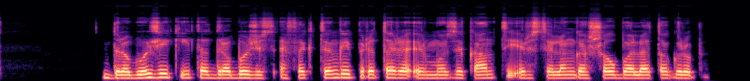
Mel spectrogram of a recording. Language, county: Lithuanian, Kaunas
